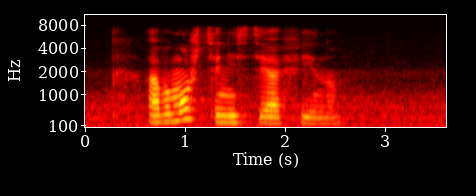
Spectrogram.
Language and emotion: Russian, neutral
